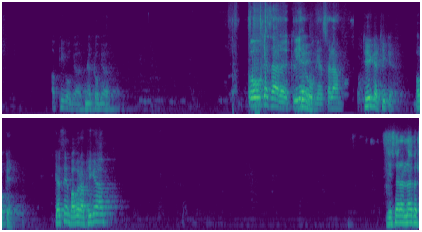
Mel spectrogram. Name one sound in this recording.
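A middle-aged man speaks loudly and with animation over an online call.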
